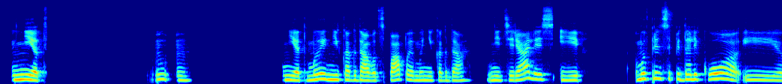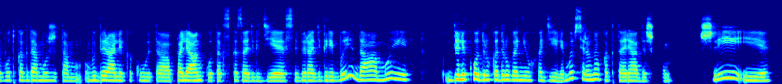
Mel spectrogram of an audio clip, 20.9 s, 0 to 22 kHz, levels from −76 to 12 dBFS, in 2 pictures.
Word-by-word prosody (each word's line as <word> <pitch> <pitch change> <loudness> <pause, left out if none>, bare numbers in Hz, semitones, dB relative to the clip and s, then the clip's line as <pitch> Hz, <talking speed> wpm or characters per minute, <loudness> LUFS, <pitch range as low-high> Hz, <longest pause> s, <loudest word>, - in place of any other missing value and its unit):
Нет. 220 -3 +6 1.4
М-м. 225 -5 -3 1.2
Нет, 195 -3 +3
мы 230 +6 +5
никогда 215 -3 +2
вот 180 0 -3
с - - -11
папой, 220 +2 0
мы 195 0 -2
никогда 190 0 -4 0.2
не 195 0 -2
терялись. 235 +4 0
И 200 0 -2 0.7
мы, 250 +4 +5
в - - -11
принципе, 270 -2 -1
далеко 235 +1 +3
И 200 -3 -2
вот 190 0 -7
когда 190 0 -2
мы 185 -1 -2
уже, 180 -1 -5
там, 170 -1 -8
выбирали 185 0 +1
какую-то 175 -2 -5
полянку, 185 -1 +2
так 170 0 -6
сказать, 180 -2 -2
где 170 0 0
собирать 170 +1 -3
грибы, 190 - -1
да, 210 -2 0
мы 230 +1 -1 0.4
далеко 235 +4 +4
друг 220 0 -1
от 210 - +1
друга 215 -1 +2
не 200 0 -1
уходили. 180 -4 -5
Мы 275 - -1
всё 280 -3 -3
равно 230 +2 +1
как-то 180 -5 -5
рядышком 170 -1 -2 0.3
шли. 270 +5 +2
И 185 -2 -2
195 Hz, 130 wpm, -23 LUFS, 180-230 Hz, 1.4 s, Нет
